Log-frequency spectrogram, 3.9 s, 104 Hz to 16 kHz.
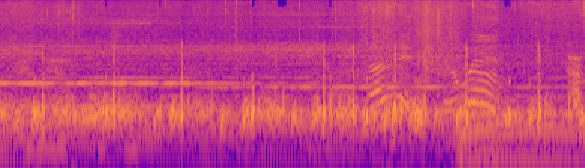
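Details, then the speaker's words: Rapid, regular whooshing fetal heartbeat, about 130 a minute, heard on Doppler by a home birth midwife at a prenatal check of a mother planning vaginal birth after a previous C-section; faint voices behind. "baby's heartbeat people think when she've had a C-section that that vaginal delivery is off the cards but that's really not the case"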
